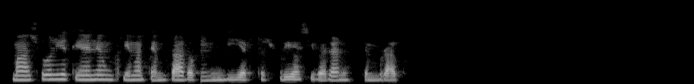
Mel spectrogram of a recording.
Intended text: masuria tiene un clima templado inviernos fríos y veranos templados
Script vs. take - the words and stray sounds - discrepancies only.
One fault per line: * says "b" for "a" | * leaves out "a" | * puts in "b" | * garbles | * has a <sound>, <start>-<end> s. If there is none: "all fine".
all fine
